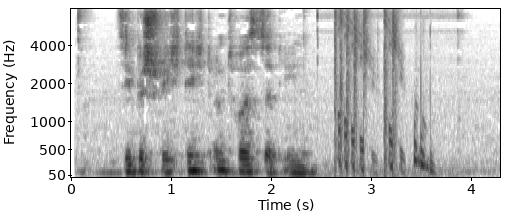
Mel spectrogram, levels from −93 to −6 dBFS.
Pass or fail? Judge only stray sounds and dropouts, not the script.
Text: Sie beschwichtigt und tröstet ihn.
fail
